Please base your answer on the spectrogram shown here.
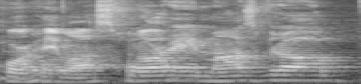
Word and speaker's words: Jorge Masvidal: Where George, how do you pronounce his name? Jorge Masvidal.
